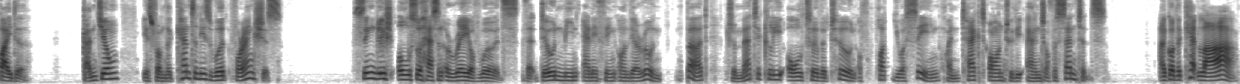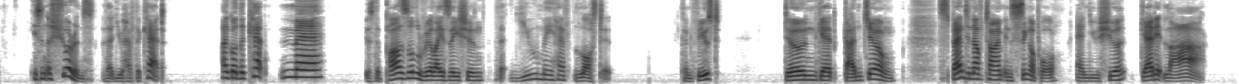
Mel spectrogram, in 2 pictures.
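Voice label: Malay, Accented English; GoLocalise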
